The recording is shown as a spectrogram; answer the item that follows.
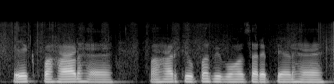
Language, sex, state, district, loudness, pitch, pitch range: Hindi, male, Jharkhand, Garhwa, -18 LUFS, 120 Hz, 115-125 Hz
